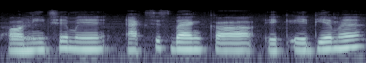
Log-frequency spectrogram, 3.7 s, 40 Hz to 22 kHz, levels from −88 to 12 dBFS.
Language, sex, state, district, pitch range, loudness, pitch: Hindi, male, Bihar, Patna, 150-170 Hz, -18 LUFS, 165 Hz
